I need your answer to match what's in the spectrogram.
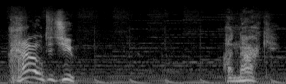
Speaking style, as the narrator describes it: snarls

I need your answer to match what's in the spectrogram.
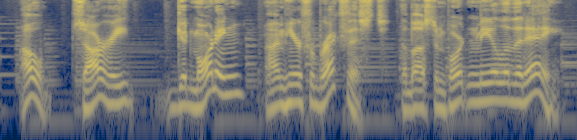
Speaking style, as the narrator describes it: he says

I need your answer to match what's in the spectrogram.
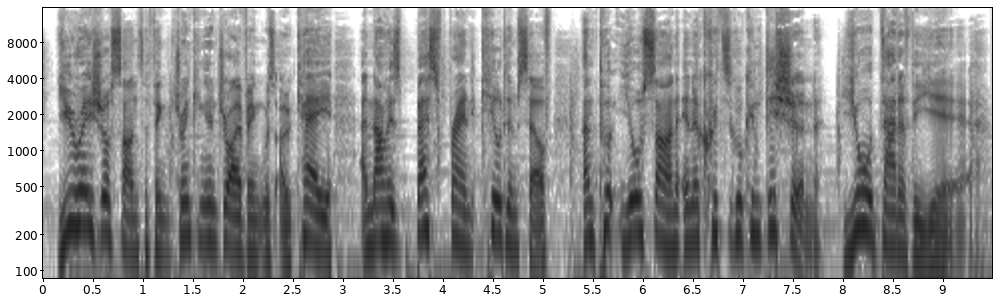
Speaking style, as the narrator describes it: I saw red and shouted

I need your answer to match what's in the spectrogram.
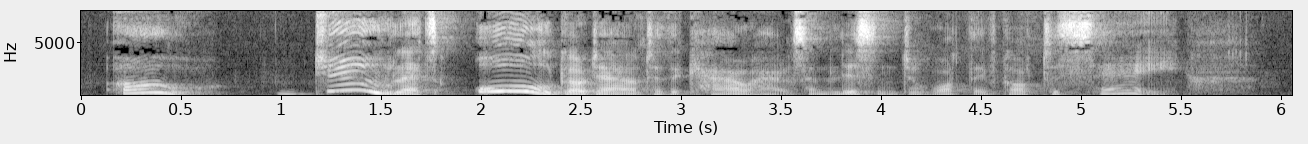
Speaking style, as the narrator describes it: exclaimed Beryl, to whom anything was thrilling and amusing if you did it in a troop

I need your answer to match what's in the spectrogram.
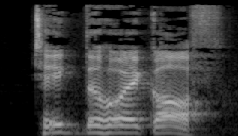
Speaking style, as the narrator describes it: Rao cries delightedly

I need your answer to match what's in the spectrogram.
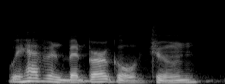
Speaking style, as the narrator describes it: Jeff said evenly

